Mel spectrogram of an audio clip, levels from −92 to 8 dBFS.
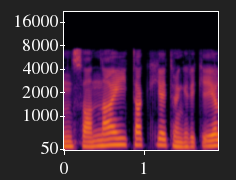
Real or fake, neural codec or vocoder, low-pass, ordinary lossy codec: real; none; 7.2 kHz; none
